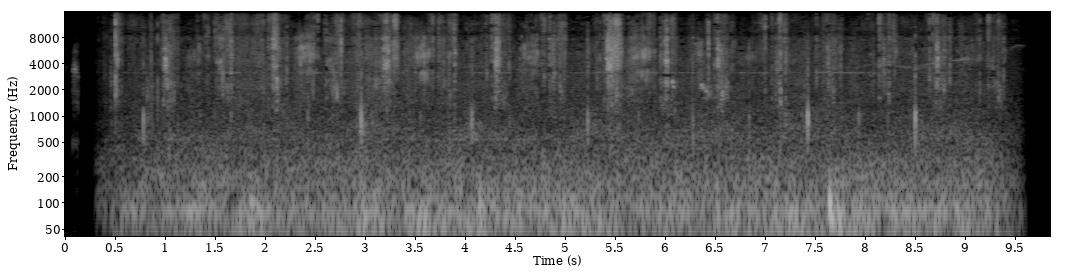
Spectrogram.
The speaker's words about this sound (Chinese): 所以我还其实挺想在最后一趴放一些对我记录到的深圳夏天声音，因为其实挺经典的。就一个是我们刚才提到的洞洞鞋，我穿洞洞鞋的声音。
